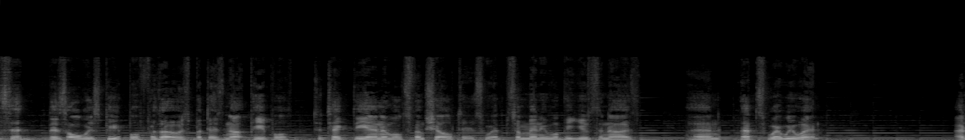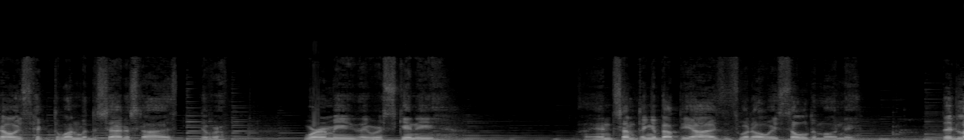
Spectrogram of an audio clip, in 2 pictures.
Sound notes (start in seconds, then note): none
